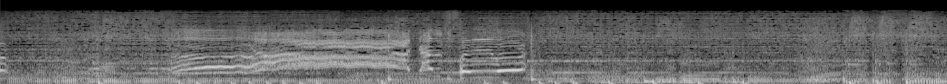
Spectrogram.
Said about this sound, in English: Open up your mouth and scream, I got his favor.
